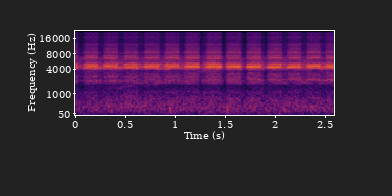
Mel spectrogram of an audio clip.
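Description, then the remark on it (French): Loud cicadas drone in a continuous high-pitched buzz that pulses in a steady rapid rhythm, several throbs per second, with no voices and a faint broad hiss underneath; recorded a few hundred metres from the Atlantic Ocean in the Médoc region of France. “Que des cigales au bord de l'océan, enfin, du moins, dans cette partie régionale du Médoc, c'est la première fois que je les entends.”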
